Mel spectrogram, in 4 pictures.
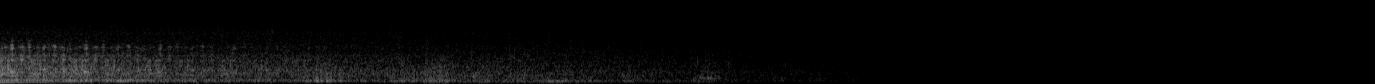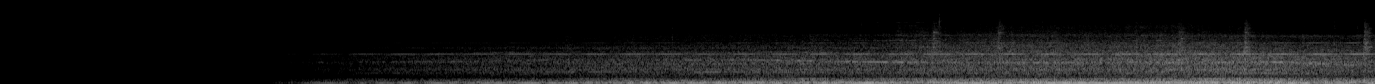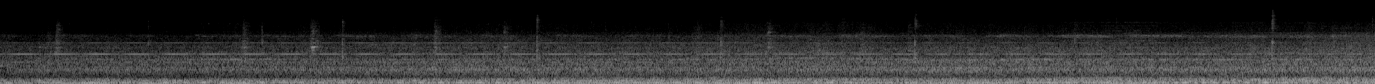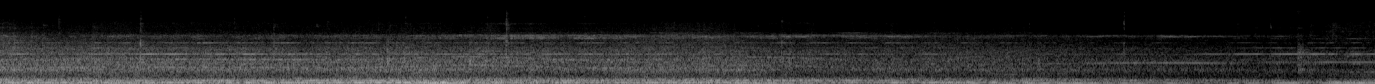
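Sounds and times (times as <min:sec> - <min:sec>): diesel locomotive rumble: 0:17.0 - 0:55.0
high whining tones: 0:19.2 - 0:55.0.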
